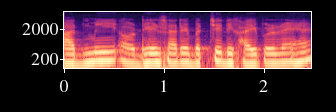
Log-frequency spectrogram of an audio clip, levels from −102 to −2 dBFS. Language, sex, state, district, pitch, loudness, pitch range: Hindi, male, Chhattisgarh, Bastar, 160 Hz, -12 LUFS, 155-165 Hz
